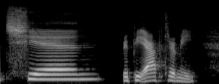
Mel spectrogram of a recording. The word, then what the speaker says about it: qian: Qi, yan, qian.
